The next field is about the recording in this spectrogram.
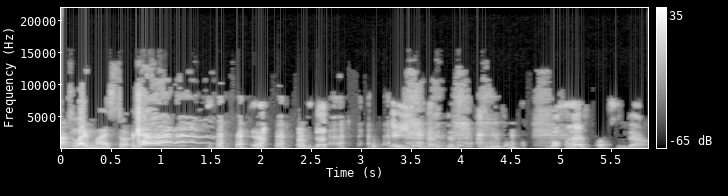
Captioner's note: laughs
